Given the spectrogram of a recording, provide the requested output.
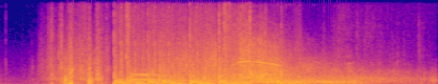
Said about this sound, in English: So then the guys find the gold, but then gunshots ring out, and the bad guys get the drop on them, and this is our final clip.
